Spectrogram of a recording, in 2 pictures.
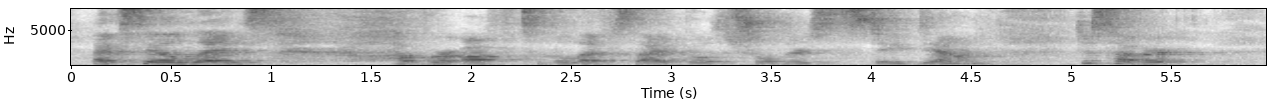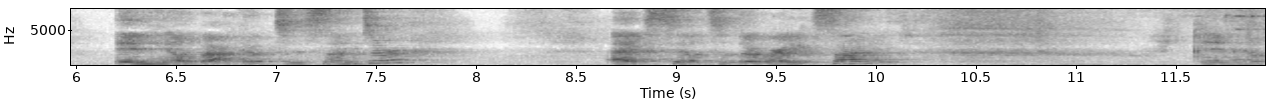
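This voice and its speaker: A female workout instructor is heard from a distance in a very reverberant room, with faint noise underneath. She coaches in short, directive cues, briskly counting and naming each move. Her voice sits at an average pitch for a woman. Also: expressive. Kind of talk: exercise class coaching, cueing moves and counts.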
